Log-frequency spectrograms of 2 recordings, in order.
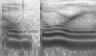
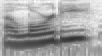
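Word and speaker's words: Elordi: I always want to say Eldori and I'm like that's not it. It's El Elori.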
